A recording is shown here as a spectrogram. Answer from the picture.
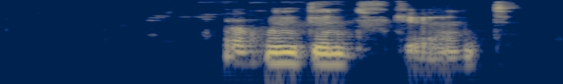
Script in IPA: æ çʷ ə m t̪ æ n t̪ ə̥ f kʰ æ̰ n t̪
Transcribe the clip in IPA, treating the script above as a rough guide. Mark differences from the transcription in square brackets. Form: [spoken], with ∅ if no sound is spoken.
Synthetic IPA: æ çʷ ə [n] t̪ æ n t̪ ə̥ f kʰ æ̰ n t̪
